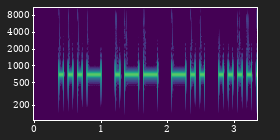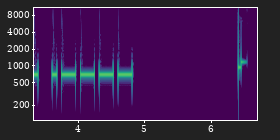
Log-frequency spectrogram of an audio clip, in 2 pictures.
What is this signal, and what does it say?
Morse code, heard as a keyed tone, about 17 wpm, 700 Hz. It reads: VWD51
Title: Five Challenging Letter-Number Combinations 17wpm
